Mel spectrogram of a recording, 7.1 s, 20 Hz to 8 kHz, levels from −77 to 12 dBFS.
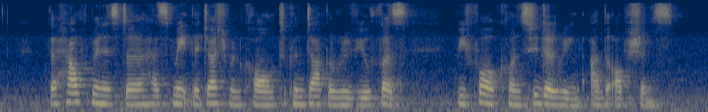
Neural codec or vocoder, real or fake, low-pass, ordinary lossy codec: none; real; 7.2 kHz; AAC, 32 kbps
